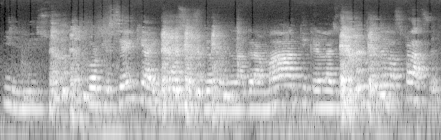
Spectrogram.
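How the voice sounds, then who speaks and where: This Portuguese-speaking woman coach teaches a group in Spanish at a slow pace, checking in with "¿tá?" again and again. Her medium-pitched voice carries a little hiss or hum. The echoey room and her distance from the microphone are noticeable.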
